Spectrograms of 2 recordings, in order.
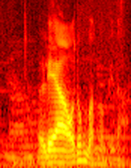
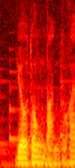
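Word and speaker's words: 랴오둥반도: 자, 이 튀어나온 못생긴 반도, 중국식 발음으로 무슨 오동반도? 랴오동반도입니다. 근데 한자식은 간단하게 나온 편입니다. 요동반도가 되겠습니다.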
